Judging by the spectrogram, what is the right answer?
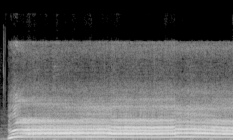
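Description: A single loud, sustained scream from a character running in The Legend of Zelda: Tears of the Kingdom, rising sharply then holding a steady high pitch for about two seconds, close and alone.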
